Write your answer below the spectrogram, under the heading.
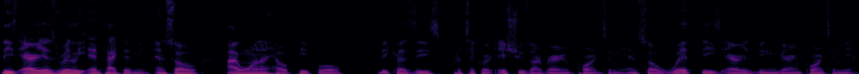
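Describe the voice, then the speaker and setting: A man's voice: sits low, a little mellow, dry recording, studio quality. A man from the American South with an American accent talks as a counselor giving advice, conversational and emphatic, repeating key phrases and often checking in with the listener. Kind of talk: direct-to-camera advice talk.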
